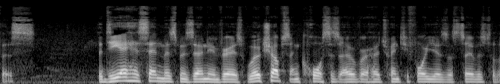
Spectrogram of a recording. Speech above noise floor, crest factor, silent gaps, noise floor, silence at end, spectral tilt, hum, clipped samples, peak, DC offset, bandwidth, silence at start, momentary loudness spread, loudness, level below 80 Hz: 30 dB; 16 dB; none; -46 dBFS; 0 s; -5 dB/octave; none; under 0.1%; 0 dBFS; under 0.1%; 16.5 kHz; 0 s; 10 LU; -16 LUFS; -52 dBFS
